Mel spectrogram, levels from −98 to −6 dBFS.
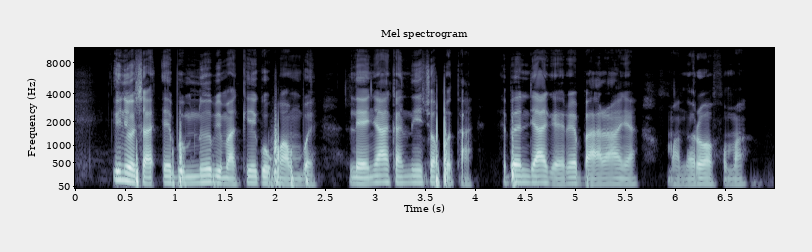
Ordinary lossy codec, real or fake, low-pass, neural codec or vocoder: none; real; none; none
